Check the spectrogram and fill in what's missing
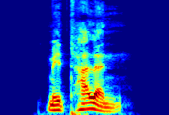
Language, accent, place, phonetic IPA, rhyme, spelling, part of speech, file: German, Germany, Berlin, [meˈtalən], -alən, Metallen, noun, De-Metallen.ogg
- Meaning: dative plural of Metall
